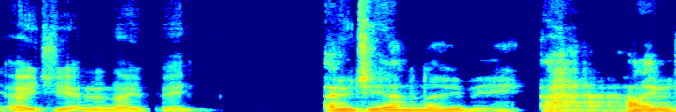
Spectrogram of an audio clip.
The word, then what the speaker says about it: Anunoby: It's going to be how do you pronounce his? Great, appreciate it. How do you say OG Anunoby? OG Anunoby.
